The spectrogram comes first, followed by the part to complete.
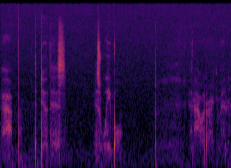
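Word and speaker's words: Webull: live they move around live you understand so Weeble you can trade on this app as well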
